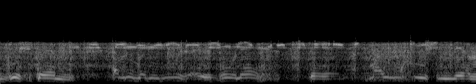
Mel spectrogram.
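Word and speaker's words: Bo'ness: A little town called Bowness.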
